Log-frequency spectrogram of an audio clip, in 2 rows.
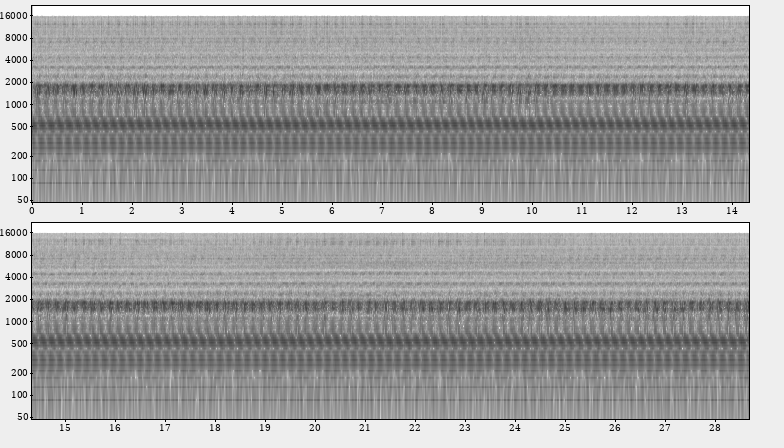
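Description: Bergmann Typhoon digital tyre inflator's 12 V compressor running steadily as it pumps up a tyre, the pressure climbing from about 23 to 28 psi on its way to a 32 psi auto cut-off.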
